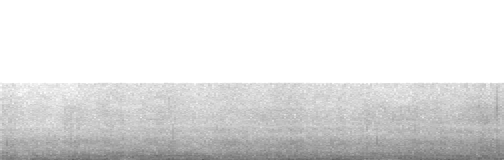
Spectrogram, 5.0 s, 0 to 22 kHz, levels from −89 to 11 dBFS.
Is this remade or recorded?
remade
